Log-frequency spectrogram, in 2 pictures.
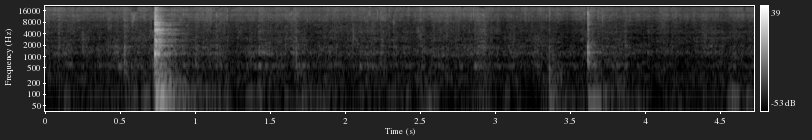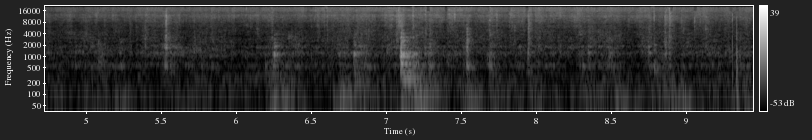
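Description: A spoon works choux pastry dough of flour and water around a pan, giving quiet, irregular scraping and soft patting, with a few sharper knocks against the pan over a faint background and no voices.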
